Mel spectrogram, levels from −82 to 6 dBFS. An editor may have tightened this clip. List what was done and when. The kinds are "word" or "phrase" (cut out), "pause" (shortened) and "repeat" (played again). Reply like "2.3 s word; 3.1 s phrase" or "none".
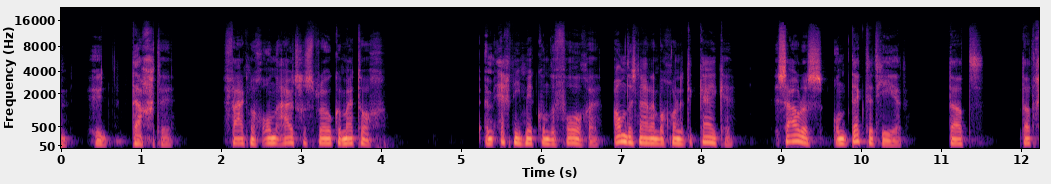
6.8 s pause

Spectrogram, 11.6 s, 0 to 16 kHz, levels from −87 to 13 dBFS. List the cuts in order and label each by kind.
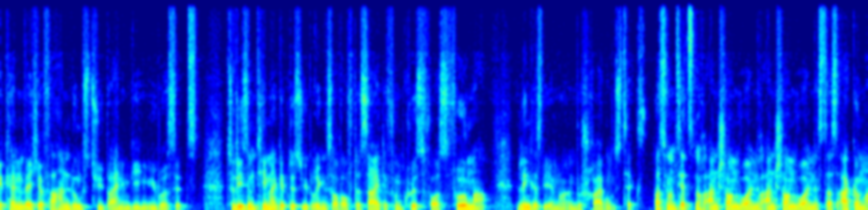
4.5 s phrase; 7.2 s word; 10.1 s repeat

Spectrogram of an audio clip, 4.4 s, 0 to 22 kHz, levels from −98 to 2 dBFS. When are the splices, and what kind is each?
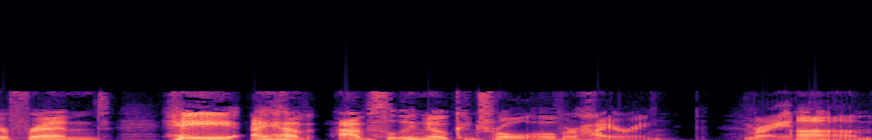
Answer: none

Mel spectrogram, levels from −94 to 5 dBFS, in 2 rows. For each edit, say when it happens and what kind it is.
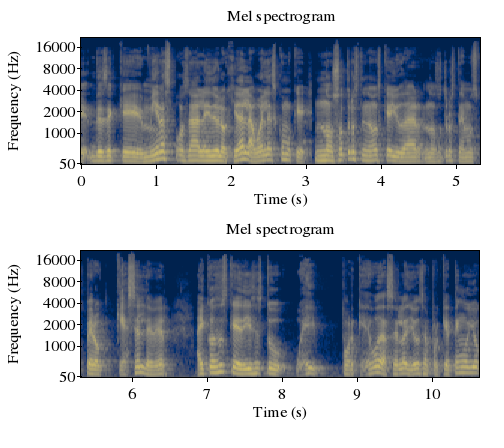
1.3 s word; 3.1 s pause

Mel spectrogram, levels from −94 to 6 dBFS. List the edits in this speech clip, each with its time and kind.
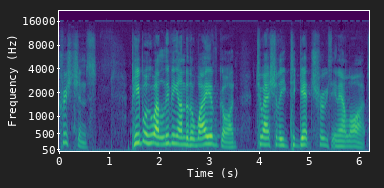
none

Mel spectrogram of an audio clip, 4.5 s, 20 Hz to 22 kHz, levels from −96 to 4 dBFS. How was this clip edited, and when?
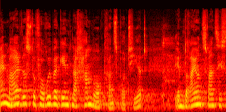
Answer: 1.4 s word; 3.5 s word

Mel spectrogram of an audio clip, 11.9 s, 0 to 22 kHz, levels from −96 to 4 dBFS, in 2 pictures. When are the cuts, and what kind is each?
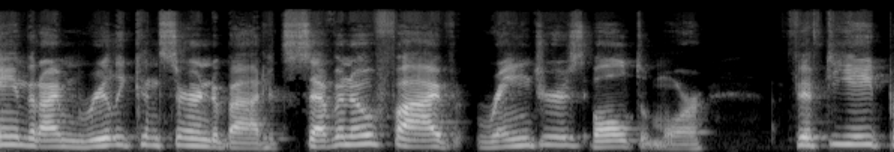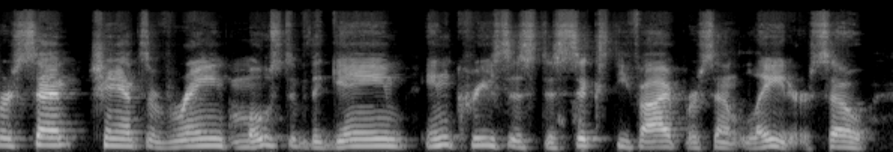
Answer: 1.8 s word; 3.9 s word; 7.5 s word; 8.7 s pause

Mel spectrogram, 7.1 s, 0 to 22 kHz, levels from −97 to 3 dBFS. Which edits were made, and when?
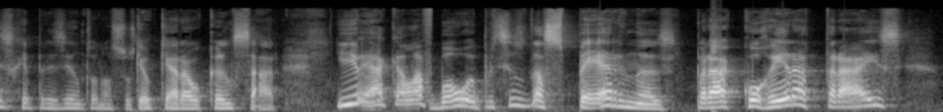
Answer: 1.0 s phrase; 2.7 s phrase; 3.2 s word; 5.1 s word

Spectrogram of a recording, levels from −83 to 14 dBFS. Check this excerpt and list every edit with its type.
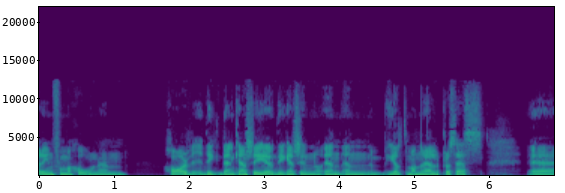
none

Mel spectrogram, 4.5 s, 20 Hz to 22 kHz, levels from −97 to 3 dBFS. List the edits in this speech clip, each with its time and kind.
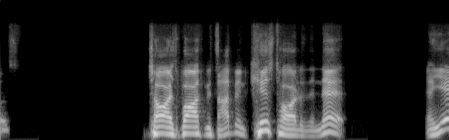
2.2 s word

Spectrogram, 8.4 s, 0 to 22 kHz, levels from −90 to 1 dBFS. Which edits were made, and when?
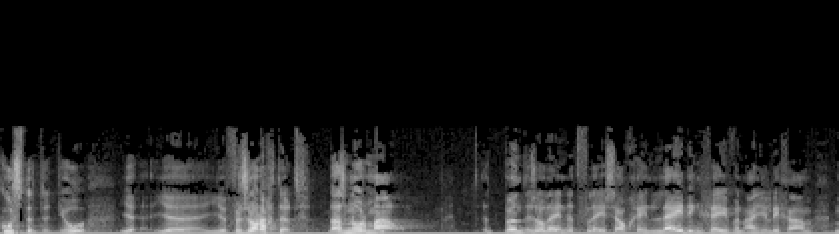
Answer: none

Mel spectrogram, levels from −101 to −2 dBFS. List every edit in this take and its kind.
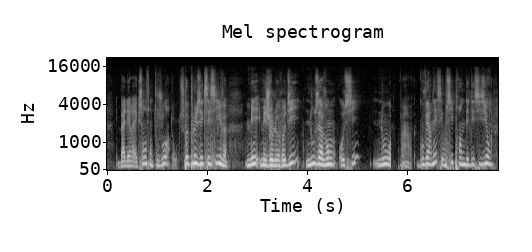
1.5 s word; 5.7 s word; 6.1 s word

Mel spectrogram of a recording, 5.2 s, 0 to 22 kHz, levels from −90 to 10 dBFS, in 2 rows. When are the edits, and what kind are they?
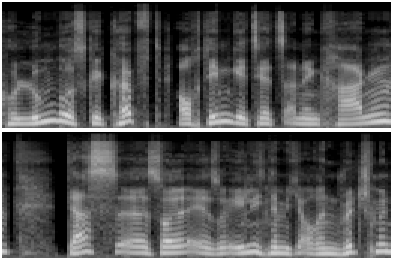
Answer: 1.1 s pause

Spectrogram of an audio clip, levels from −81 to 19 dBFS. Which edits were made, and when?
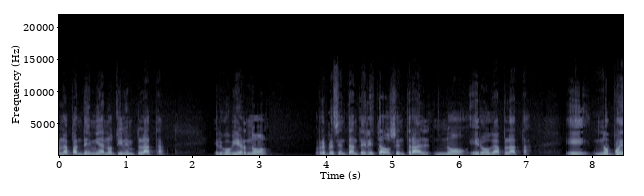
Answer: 6.1 s word

